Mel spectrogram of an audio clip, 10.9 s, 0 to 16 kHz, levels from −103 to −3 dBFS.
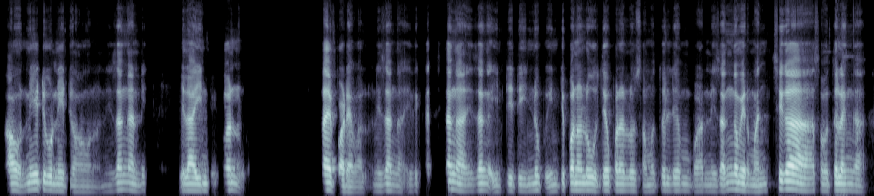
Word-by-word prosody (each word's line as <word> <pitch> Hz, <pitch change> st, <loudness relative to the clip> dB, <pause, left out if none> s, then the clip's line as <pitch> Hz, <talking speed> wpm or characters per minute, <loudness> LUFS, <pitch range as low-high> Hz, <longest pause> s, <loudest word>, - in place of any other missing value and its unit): అవును. 120 Hz, -3 st, +1 dB
నీటుగ 140 Hz, -1 st, +1 dB
నీటు 110 Hz, -2 st, -5 dB
అవును. 100 Hz, -1 st, -16 dB, 0.2 s
నిజంగండి. 130 Hz, 0 st, -2 dB, 0.5 s
ఇలా 125 Hz, -, +4 dB
ఇంటి 125 Hz, 0 st, -8 dB
పను 135 Hz, -1 st, 0 dB, 1.1 s
సాయపడేవాళ్ళు. 95 Hz, -9 st, +3 dB
నిజంగా. 110 Hz, -2 st, -4 dB
ఇది 120 Hz, +2 st, -16 dB
ఖచ్చితంగా, 145 Hz, -5 st, 0 dB
నిజంగా 125 Hz, +2 st, -1 dB
ఇటిటి 115 Hz, +3 st, -8 dB
ఇన్ను 120 Hz, +3 st, -4 dB, 0.2 s
ఇంటి 115 Hz, -, -8 dB
పనులు, 125 Hz, -1 st, +4 dB
ఉద్య 125 Hz, +2 st, -1 dB
పనులు 120 Hz, -1 st, 0 dB
సమతుల్యం 120 Hz, +2 st, -8 dB
పడ్ 110 Hz, 0 st, -9 dB
నిజంగా 140 Hz, +6 st, 0 dB
మీరు 120 Hz, -, -1 dB
మంచిగా 145 Hz, +7 st, +6 dB, 0.3 s
సమతుల్యంగా 120 Hz, -1 st, -1 dB
120 Hz, 135 wpm, -26 LUFS, 110-130 Hz, 1.1 s, మంచిగా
